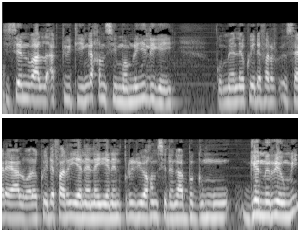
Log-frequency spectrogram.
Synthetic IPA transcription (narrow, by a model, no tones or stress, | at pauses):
sisenwalːɐak̚tifitiiŋɡɐxɐmsimomlɐɲiliɡej | komeːlnekuidɛfaɾseɾealwɐlɐkuidɛfaɾjɛnenejeneːnpɾidijoxɐmsidɐŋɡabəɡːəmuɡenːəɾeːwmi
